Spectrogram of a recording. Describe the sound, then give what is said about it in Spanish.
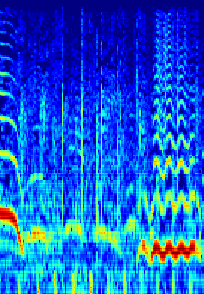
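Children clap in a steady rhythm while an adult voice carries on over them. The claps fall evenly, about three a second, and stay beneath the voice. “Fuerte el aplauso, chicos.”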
